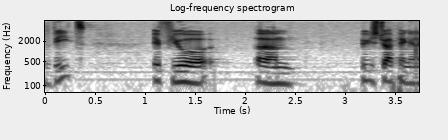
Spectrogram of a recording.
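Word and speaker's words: Vite: I've highlighted the ones I personally use that's pronounced vit if you're um bootstrapping an app very quickly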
